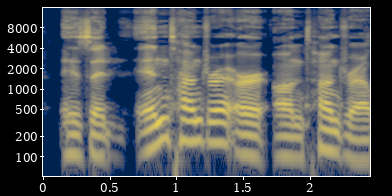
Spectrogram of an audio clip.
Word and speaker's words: Entundra: so I'm uh want to make sure I'm pronouncing the name right it is in tundra right in tundra yeah that's just some people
